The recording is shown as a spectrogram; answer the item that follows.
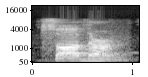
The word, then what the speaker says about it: southern: 근데 요걸 삿갓 발음이라고 하는데 이거는 큰 어랍니다. 큰 어. 그래서 southern이 된 거야. southern, south, southern.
